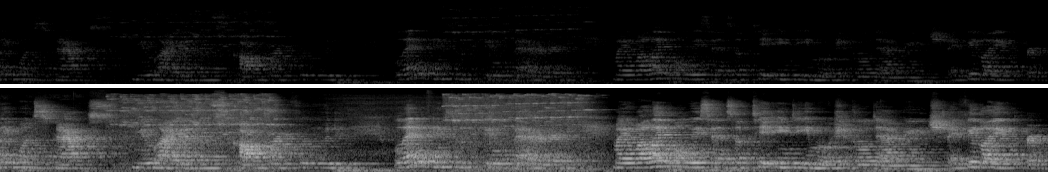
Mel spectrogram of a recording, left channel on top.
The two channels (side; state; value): left; quieter; 27.6 dB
